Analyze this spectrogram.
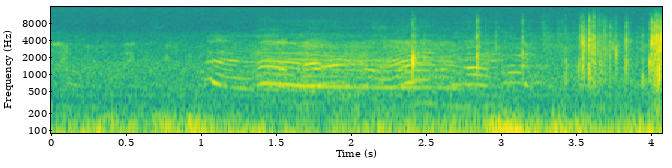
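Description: A man addresses a team loudly outdoors.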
